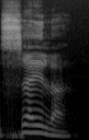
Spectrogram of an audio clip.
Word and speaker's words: Selah: Well, it's the same pronunciation, Selah, spelled slightly differently, but it kind of fits with just taking time out and pausing and thinking.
